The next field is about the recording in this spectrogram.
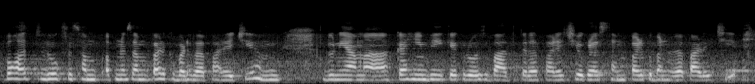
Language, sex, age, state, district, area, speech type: Maithili, female, 30-45, Bihar, Purnia, urban, spontaneous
